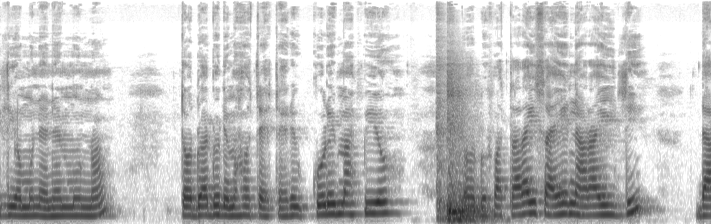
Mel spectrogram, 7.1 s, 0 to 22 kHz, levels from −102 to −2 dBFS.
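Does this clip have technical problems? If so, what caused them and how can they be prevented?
No, no technical problems heard.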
